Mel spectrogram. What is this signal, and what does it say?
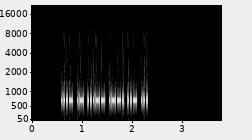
Morse code, heard as a keyed tone, about 44 wpm, 700 Hz. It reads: VA3PUS
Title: DXCC-100 Call Signs - 6 Characters - Repeated 2x - 45wpm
